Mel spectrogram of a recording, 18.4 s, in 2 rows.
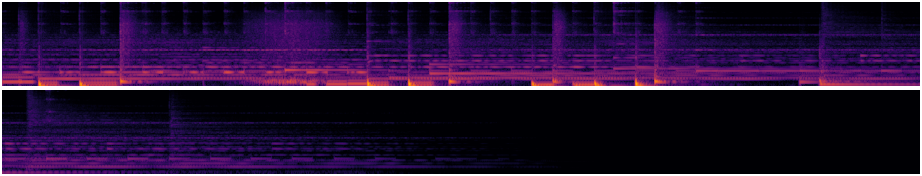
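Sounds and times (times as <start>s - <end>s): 
drum kit: 0.0s - 7.1s, 8.0s - 10.4s.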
